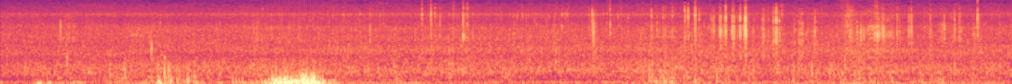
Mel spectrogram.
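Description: Small shallow stream running over rocks: a steady rush of water. About three seconds in, a brief low rumble on the microphone is the loudest thing.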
